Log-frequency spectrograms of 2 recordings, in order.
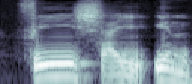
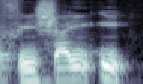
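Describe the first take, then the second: First: The last word ends with an n sound. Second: The last word ends without an n sound. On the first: The speaker calls it right. "Kenapa pakai tanwin?" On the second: The speaker calls it wrong. "tidak boleh"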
